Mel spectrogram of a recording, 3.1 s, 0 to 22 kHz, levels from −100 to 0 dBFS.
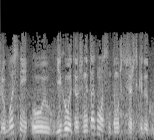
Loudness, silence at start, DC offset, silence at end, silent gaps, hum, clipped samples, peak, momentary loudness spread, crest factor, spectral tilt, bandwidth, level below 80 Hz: -20 LUFS; 0 s; under 0.1%; 0 s; none; none; under 0.1%; -4 dBFS; 3 LU; 16 dB; -3 dB/octave; 8.8 kHz; -54 dBFS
